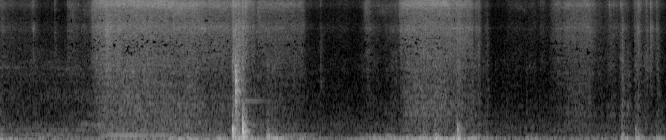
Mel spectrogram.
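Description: Aerosol spray can hissing in two long bursts, a few seconds apart, with a sharp knock between them.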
